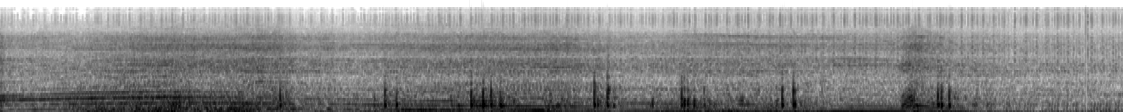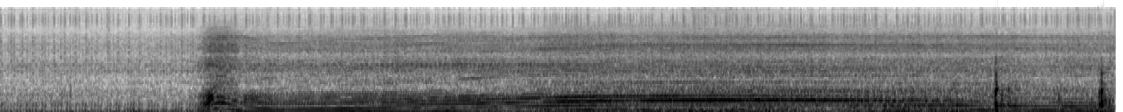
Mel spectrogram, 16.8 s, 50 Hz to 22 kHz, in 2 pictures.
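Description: A 2018 BMW S1000RR's inline-four engine rides at low town speed, its pitch rising and falling as the throttle is opened and eased. The revs dip quickly and recover twice, about seven and ten seconds in. Short clicks and knocks sound over the engine in the first half.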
